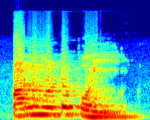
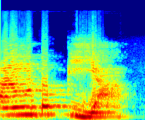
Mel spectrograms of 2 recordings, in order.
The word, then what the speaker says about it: onomatopoeia: Now let us see the 8th figures of speech, that is onomatopoeia or onomatopoeia. In both way you can pronounce.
